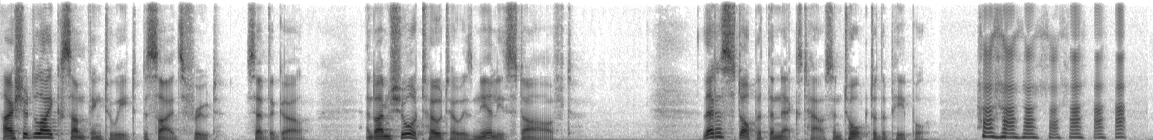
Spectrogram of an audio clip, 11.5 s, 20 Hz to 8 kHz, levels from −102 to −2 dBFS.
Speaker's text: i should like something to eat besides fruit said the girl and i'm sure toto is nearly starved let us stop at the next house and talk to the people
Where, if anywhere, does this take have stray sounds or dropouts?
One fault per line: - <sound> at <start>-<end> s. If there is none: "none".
- laugh at 9.8-11.3 s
